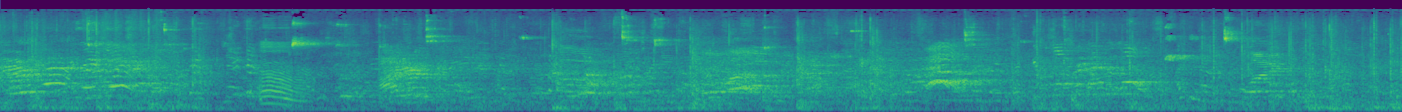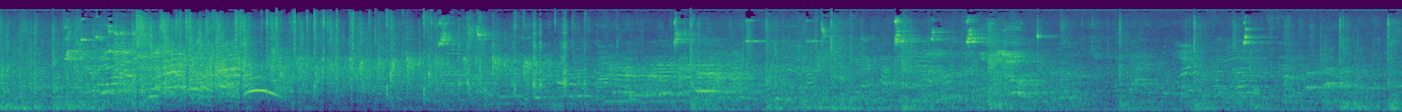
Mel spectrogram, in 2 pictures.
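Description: Spectators shout and cheer in an echoing gym.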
